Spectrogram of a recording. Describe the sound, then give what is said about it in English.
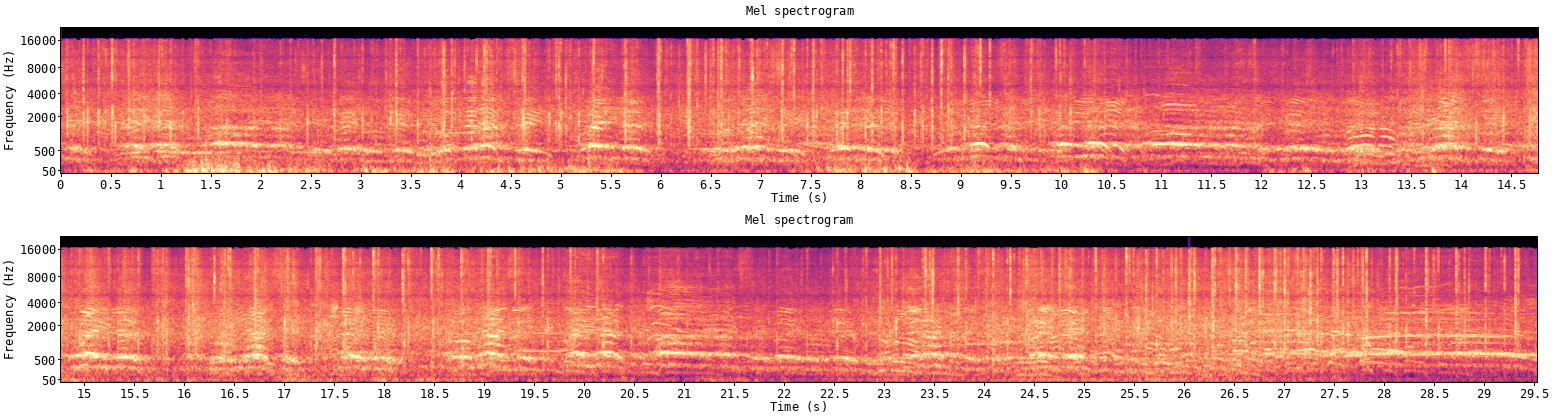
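A large football stadium crowd of United away fans cheers and chants continuously as the United players come over to the away end after a win, a dense roar of many voices with rising shouts and whoops, loud and sustained throughout with scattered clapping. “Still in the ground, as you can probably hear. United players are just coming over to the away and now.”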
